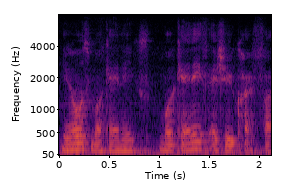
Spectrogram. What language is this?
English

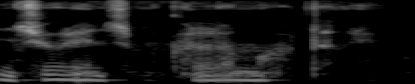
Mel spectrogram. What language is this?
Manipuri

